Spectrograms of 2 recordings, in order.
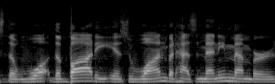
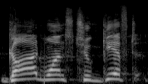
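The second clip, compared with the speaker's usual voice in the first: slow emphatic; 9 semitones higher, 4 dB louder, much slower than usual. Real, not acted. Climactic slow sermon line.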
